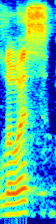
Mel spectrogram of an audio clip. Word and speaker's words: Lewis: I'm not sure if your name is pronounced Louis or Lewis, but either way, you have your hand raised. Can you hear me now? Yes. Okay, sorry, I wasn't. All right, so yeah, it's Lewis from Good Harbor Cannabis Insurance.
